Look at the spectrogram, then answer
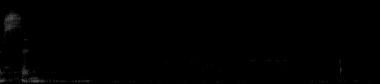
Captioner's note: audience cheers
